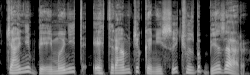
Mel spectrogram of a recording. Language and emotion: Kashmiri, disgusted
